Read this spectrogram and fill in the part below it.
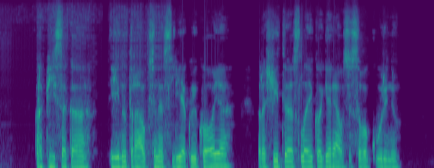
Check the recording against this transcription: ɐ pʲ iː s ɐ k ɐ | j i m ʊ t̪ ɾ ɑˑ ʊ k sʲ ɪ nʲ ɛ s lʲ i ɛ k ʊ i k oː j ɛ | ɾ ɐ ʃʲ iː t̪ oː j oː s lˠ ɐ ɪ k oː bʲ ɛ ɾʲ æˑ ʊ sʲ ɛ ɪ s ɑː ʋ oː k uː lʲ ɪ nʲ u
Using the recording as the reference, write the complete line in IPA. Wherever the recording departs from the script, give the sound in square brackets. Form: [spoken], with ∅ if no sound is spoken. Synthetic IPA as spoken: ɐ pʲ iː s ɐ k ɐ | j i [n] ʊ t̪ ɾ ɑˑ ʊ k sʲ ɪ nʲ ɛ s lʲ i ɛ k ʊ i k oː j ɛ | ɾ ɐ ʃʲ iː t̪ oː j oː s lˠ ɐ ɪ k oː [ɡʲ] ɛ ɾʲ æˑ ʊ sʲ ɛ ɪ s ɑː ʋ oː k uː [ɾʲ] ɪ nʲ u

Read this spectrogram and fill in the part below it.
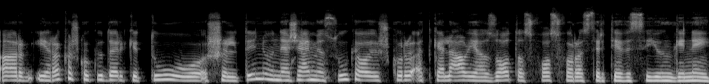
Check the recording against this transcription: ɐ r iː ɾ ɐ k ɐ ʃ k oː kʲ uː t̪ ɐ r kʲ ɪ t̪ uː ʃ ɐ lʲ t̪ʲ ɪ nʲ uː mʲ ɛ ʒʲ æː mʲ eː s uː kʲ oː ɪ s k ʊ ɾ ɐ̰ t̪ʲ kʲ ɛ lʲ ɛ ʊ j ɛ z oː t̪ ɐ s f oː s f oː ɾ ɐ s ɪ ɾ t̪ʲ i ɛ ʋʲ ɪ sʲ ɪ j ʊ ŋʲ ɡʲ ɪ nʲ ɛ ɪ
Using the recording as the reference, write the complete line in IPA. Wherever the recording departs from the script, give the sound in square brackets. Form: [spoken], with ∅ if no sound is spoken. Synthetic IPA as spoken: ɐ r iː ɾ ɐ k ɐ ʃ k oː kʲ uː [d̪] ɐ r kʲ ɪ t̪ uː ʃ ɐ lʲ t̪ʲ ɪ nʲ uː [nʲ] ɛ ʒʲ æː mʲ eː s uː kʲ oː ɪ [ʃ] k ʊ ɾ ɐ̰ t̪ʲ kʲ ɛ lʲ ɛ ʊ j ɛ z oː t̪ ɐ s f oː s f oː ɾ ɐ s ɪ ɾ t̪ʲ i ɛ ʋʲ ɪ sʲ ɪ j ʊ ŋʲ ɡʲ ɪ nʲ ɛ ɪ

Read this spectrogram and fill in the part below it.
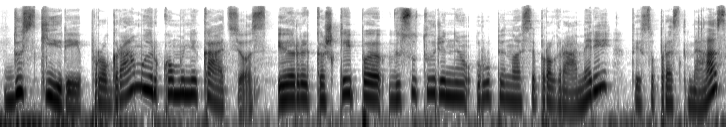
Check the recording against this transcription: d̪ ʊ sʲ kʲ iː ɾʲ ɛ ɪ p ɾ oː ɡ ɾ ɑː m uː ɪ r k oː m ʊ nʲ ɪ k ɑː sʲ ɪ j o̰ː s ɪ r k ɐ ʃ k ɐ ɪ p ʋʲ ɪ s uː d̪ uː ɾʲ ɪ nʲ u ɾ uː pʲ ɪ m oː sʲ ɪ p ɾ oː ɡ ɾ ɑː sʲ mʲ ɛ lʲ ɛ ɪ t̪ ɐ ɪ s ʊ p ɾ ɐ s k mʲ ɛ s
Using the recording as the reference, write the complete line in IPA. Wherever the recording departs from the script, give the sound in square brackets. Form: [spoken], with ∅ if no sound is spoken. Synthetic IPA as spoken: d̪ ʊ sʲ kʲ iː ɾʲ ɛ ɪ p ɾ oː ɡ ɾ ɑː m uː ɪ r k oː m ʊ nʲ ɪ k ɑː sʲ ɪ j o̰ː s ɪ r k ɐ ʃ k ɐ ɪ p ʋʲ ɪ s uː [t̪] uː ɾʲ ɪ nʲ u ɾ uː pʲ ɪ [n] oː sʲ ɪ p ɾ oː ɡ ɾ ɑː [∅] mʲ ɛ [ɾʲ] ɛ ɪ t̪ ɐ ɪ s ʊ p ɾ ɐ s k mʲ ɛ s

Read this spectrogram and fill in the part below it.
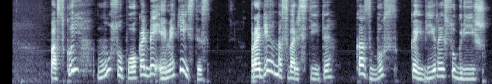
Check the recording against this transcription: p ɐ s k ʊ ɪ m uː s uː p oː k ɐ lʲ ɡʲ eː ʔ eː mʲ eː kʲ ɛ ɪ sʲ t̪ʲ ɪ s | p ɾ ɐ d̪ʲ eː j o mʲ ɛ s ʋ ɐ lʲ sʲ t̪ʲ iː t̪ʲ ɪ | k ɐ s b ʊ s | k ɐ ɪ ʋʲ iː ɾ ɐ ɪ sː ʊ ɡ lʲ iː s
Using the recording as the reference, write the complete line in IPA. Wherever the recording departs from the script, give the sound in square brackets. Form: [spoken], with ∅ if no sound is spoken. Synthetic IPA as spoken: p ɐ s k ʊ ɪ m uː s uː p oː k ɐ lʲ [bʲ] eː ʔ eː mʲ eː kʲ ɛ ɪ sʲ t̪ʲ ɪ s | p ɾ ɐ d̪ʲ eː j o mʲ ɛ s ʋ ɐ [ɾʲ] sʲ t̪ʲ iː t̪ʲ ɪ | k ɐ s b ʊ s | k ɐ ɪ ʋʲ iː ɾ ɐ ɪ [s] ʊ ɡ [ɾʲ] iː [ʃ]

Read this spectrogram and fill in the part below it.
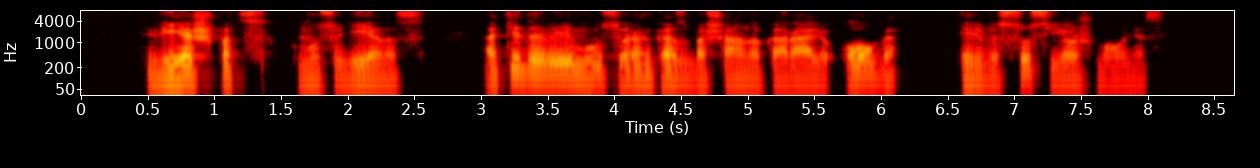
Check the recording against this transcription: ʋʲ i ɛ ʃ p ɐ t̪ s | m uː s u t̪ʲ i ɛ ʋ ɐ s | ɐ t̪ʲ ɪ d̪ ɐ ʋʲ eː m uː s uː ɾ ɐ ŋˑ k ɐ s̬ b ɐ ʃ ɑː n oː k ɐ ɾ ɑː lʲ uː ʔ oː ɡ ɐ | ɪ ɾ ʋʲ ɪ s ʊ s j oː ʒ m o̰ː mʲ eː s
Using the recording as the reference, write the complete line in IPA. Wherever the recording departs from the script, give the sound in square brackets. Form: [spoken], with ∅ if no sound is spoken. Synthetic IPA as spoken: ʋʲ i ɛ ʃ p ɐ t̪ s | m uː s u [d̪ʲ] i ɛ ʋ ɐ s | ɐ t̪ʲ ɪ d̪ ɐ ʋʲ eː m uː s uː ɾ ɐ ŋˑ k ɐ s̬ b ɐ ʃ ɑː n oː k ɐ ɾ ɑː lʲ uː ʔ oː ɡ ɐ | ɪ ɾ ʋʲ ɪ s ʊ s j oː ʒ m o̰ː [nʲ] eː s

